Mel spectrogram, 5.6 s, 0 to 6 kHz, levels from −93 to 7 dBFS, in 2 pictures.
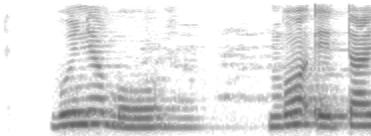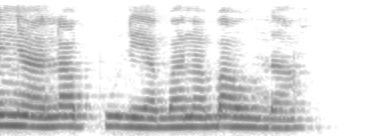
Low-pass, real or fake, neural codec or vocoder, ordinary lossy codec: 5.4 kHz; real; none; AAC, 48 kbps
